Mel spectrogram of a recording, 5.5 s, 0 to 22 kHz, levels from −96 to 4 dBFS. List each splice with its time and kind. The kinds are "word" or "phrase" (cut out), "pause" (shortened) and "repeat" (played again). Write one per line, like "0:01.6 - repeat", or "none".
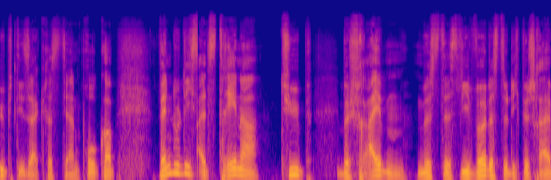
0:02.0 - word
0:03.4 - word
